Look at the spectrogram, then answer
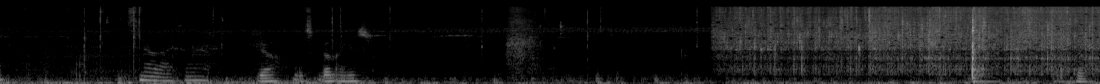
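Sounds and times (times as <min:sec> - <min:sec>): spices sizzling in hot oil: 0:00.0 - 0:11.0.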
